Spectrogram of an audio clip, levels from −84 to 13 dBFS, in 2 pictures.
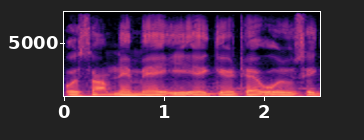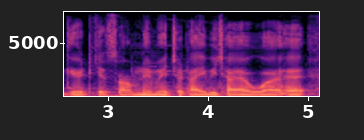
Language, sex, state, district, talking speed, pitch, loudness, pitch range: Hindi, male, Jharkhand, Ranchi, 190 wpm, 90 Hz, -13 LUFS, 90-95 Hz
